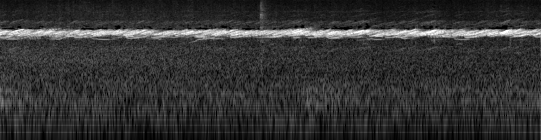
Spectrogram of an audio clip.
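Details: Tree frogs at a pond near Jamaica Bay, New York City, call in a dense, unbroken chorus of high, buzzy trills with faint low background rumble; green-winged teal are also present.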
